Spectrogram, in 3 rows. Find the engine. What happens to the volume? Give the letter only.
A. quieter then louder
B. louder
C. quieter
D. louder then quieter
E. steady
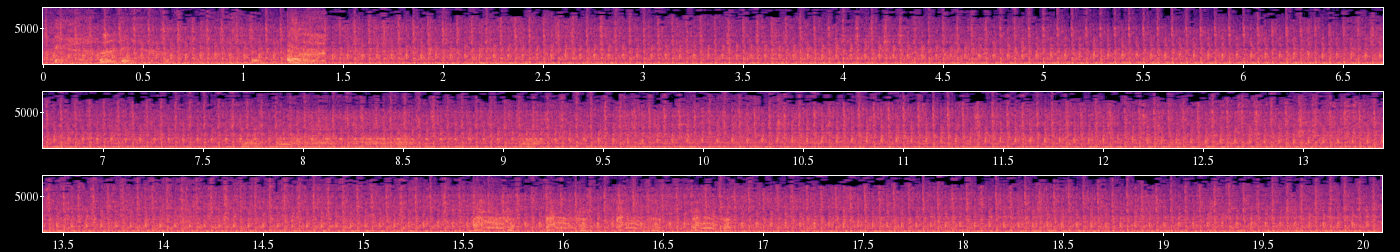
E.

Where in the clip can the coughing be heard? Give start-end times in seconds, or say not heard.
0.1-1.4, 7.7-9.3, 15.6-16.9.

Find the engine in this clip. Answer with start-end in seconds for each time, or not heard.
0.0-20.0.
